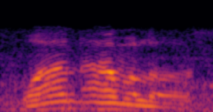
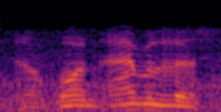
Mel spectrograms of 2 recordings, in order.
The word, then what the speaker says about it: Juan Avalos: Juan Avalos. Hey, I said it right. I'm not CPAP. Juan Avalos, the way he says it.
